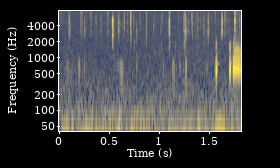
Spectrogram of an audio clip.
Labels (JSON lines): {"label": "biophony, knock croak", "recorder": "SoundTrap 300"}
